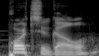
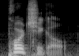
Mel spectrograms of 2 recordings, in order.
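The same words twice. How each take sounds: First: The middle sound is a plain t. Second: The middle sound is a ch. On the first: The speaker calls it wrong. "It's spelled Portugal, but we don't say it like that" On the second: The speaker calls it right. "We say Portugal. And this ch sound has appeared"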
